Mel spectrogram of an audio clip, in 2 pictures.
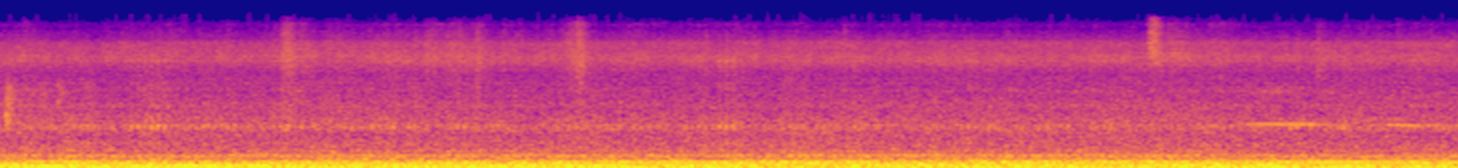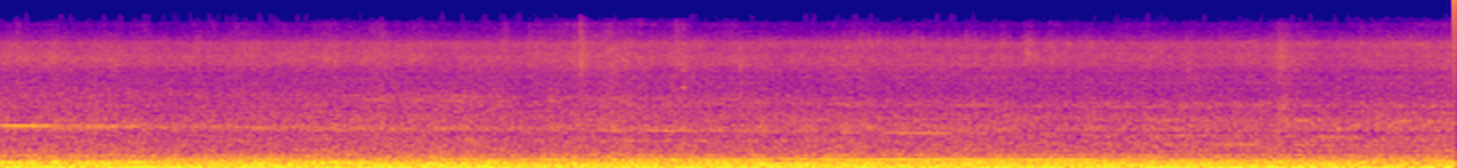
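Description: Steady low rumble of an S-Bahn train running at speed, heard from inside the carriage, with a faint high whine running under it.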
